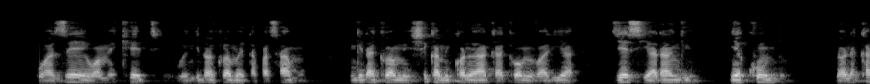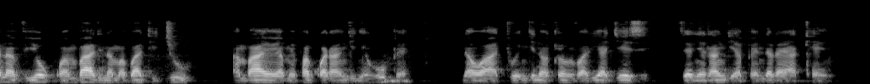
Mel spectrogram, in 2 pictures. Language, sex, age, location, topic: Swahili, male, 25-35, Kisii, government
